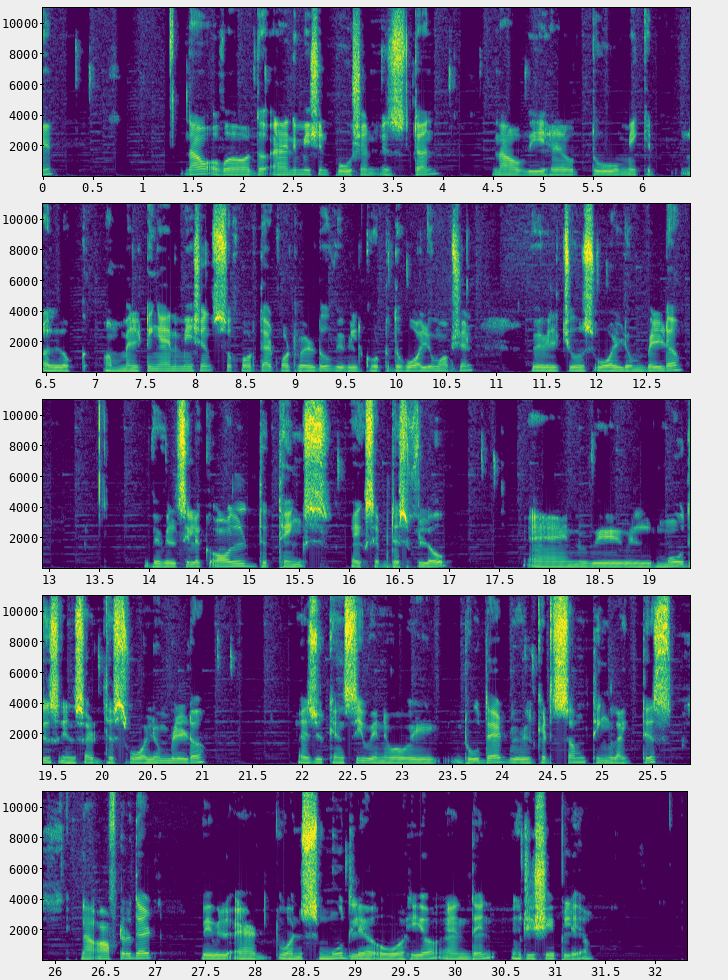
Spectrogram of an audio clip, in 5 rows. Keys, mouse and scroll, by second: 3.4 alt+click, 4.3-7.5 alt+middle drag, 8.1-21.1 drag, 24.2 click, 26.0-26.9 scroll down 1, 28.7 click.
